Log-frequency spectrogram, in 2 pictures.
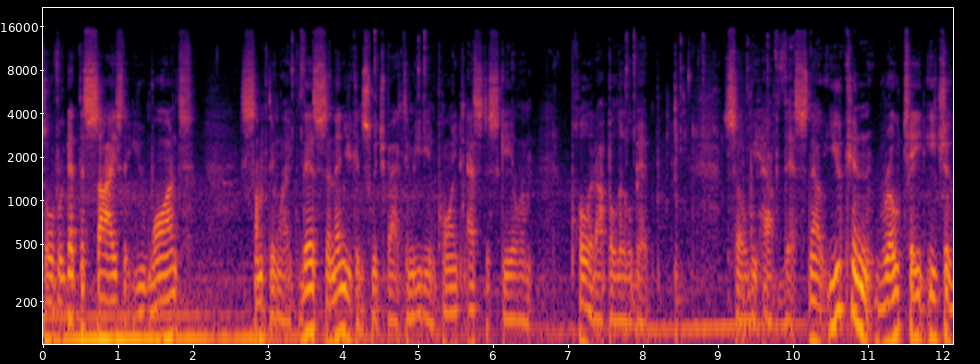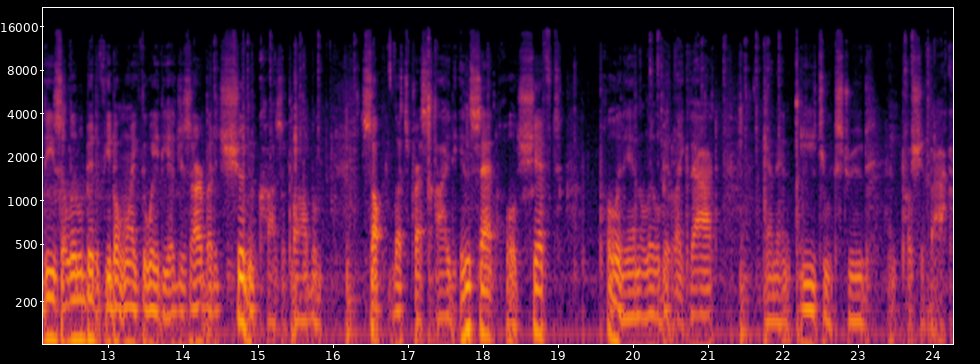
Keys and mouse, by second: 3.3 click, 4.4-5.1 drag, 5.6 s, 7.7 click, 8.5 shift+middle click, 9.4 shift+middle click, 14.4 shift+middle click, 14.8 middle click, 15.5 shift+middle click, 16.3 shift+middle click, 17.3 i, 20.2 shift+click, 20.9 middle click, 21.5 shift+click, 21.6 shift+middle click, 21.8 middle click, 22.2 e, 23.6 click, 23.9 Tab.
